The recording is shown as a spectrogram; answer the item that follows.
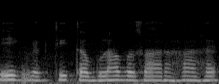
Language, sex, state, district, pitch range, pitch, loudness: Hindi, female, Uttar Pradesh, Varanasi, 190-200 Hz, 190 Hz, -31 LUFS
